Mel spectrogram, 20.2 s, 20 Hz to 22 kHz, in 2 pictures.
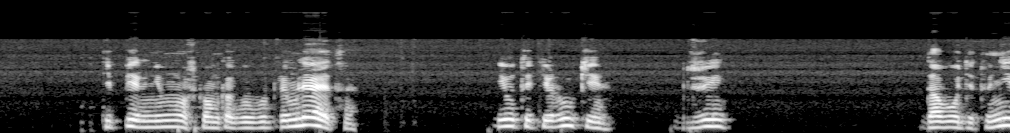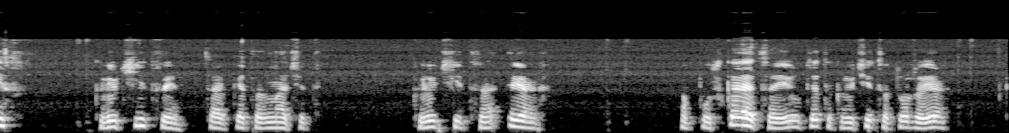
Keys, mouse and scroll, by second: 0.7 click, 1.7 g, 3.9 click, 5.4 shift+click, 6.6 g, 10.7 click, 11.6 middle click, 12.6 KP_1, 14.5 r, 17.5 click, 18.8 r.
